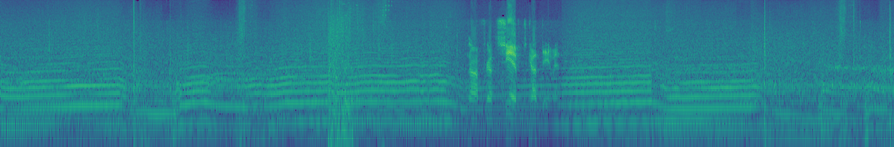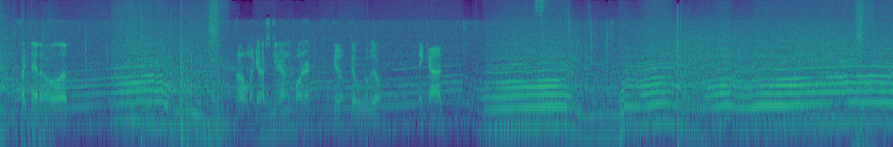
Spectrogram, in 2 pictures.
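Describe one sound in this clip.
A car engine revs loudly, rising and falling as gears shift.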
